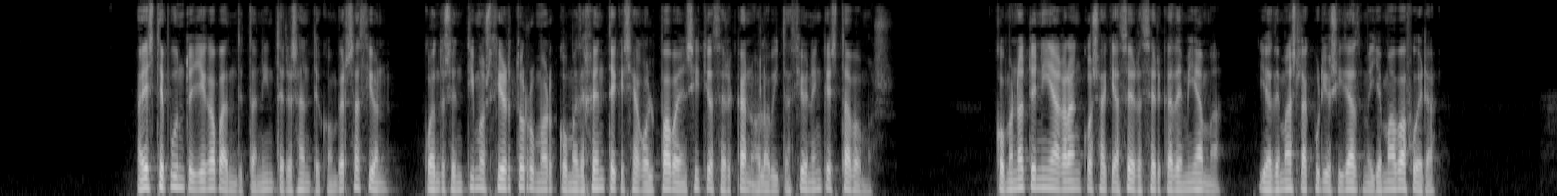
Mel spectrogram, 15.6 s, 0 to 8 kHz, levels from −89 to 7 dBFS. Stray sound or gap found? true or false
false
